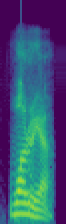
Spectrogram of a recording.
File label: "warrior", Indian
